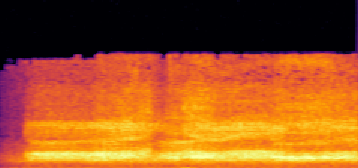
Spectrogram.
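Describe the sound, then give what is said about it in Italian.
Crows cawing loudly and continuously, several harsh overlapping calls forming a dense, raucous chorus that holds steady throughout, with no speech. “Le si sentono un po' ovunque e la loro presenza accompagna i cittadini in varie forme, con il loro gracchiare di prima mattina o di sera, con qualche simpatica visita sui balconi, ma anche con molti escrementi su biciclette e panchine.”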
